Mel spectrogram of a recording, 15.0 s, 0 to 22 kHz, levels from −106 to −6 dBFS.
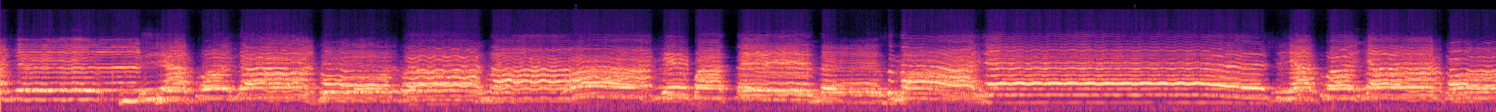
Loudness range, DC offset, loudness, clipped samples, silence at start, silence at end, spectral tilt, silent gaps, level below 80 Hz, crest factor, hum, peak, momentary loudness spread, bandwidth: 2 LU; under 0.1%; -16 LUFS; under 0.1%; 0 s; 0 s; -4 dB/octave; none; -60 dBFS; 10 dB; none; -6 dBFS; 4 LU; 7.2 kHz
